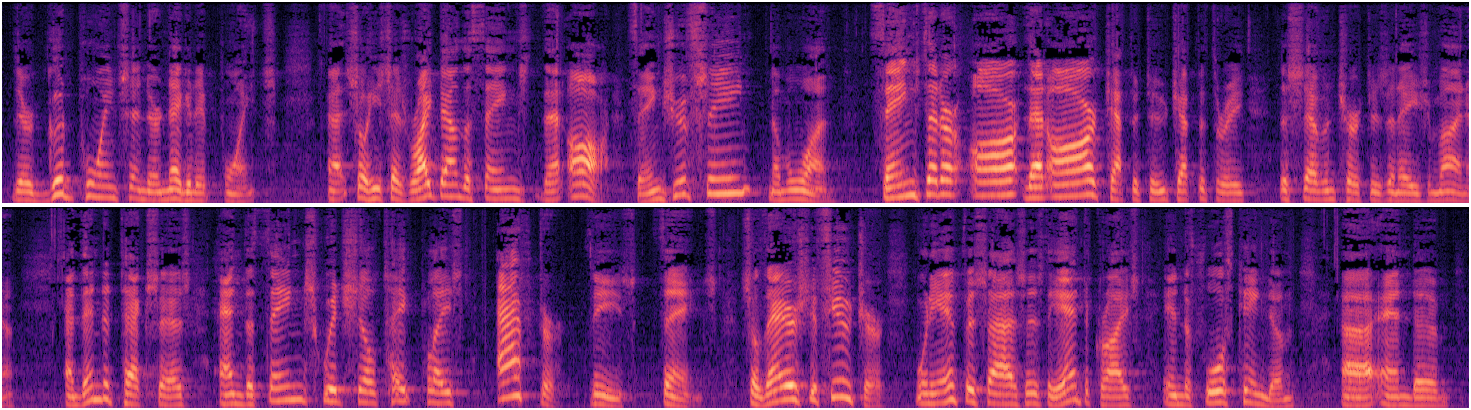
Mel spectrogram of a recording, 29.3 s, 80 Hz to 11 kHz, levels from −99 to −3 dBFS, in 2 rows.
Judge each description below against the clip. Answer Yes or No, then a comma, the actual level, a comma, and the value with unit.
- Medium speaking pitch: Yes, medium, 155 Hz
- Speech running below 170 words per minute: Yes, average, 140 wpm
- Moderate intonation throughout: No, wide, 6.5 semitones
